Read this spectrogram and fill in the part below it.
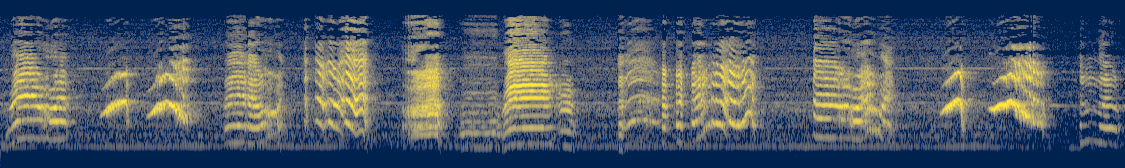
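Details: A happy male double yellow-headed amazon sings after his bath until dry, chattering in short bursts of rich, harmonic squawks and rising whistles, about one burst per second, over a steady low indoor hum.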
